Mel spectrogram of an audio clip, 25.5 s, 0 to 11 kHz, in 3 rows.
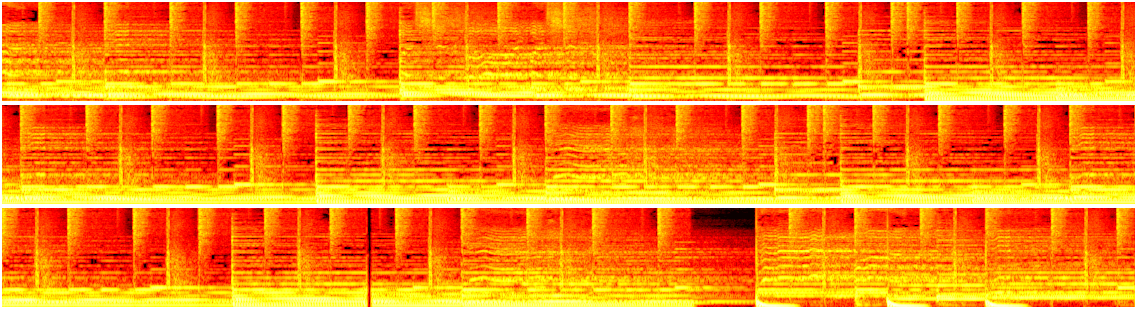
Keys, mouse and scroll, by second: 0.0-0.3 typing, 1.4 shift+middle click, 1.5-21.8 typing, 8.0 click, 8.9 shift+middle click, 9.2 click, 14.5 click, 15.6 shift+middle click, 19.8 Escape, 19.8 ctrl+z, 19.8 click, 21.5 middle click, 21.5-21.9 scroll down 5, 21.9 shift+middle click, 22.2 click.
